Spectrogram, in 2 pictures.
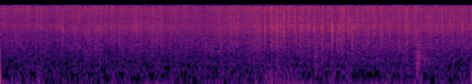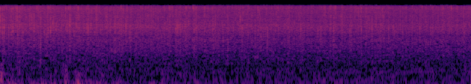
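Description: Steaks, sweet peppers and onions sizzling on a hot Blackstone flat-top griddle, a steady crackling hiss. Bouts of low rumble come and go underneath.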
